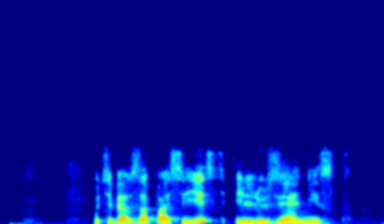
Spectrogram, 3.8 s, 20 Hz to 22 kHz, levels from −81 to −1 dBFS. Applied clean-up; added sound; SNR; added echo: none; none; none; none.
